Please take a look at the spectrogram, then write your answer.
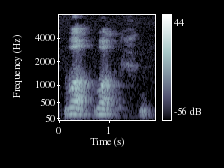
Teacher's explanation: दोनों होठ इनके सहयोग से व बोला जा रहा है इलिए अलग से इसका उरण स्थान है वकार वकार माने व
